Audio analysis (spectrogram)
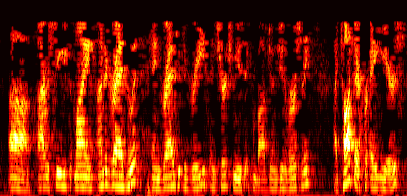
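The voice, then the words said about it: Slight Midwestern American accent. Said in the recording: “I don't have as much of a southern accent as most of the other people I grew up with ... I have a little more of a Midwest accent”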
